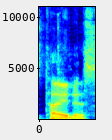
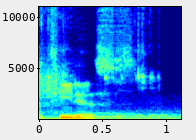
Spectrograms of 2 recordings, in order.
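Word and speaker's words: Tidus: know it's not like Titus where there's only one real way to say it which is Titus obviously and definitely not tiis also as you just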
